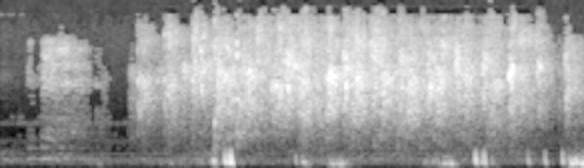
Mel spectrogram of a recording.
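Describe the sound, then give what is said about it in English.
An audience of parents breaks into applause, starting softly and swelling into steady, dense clapping that holds for several seconds, with a few scattered cheers mixed in. “I'm glad you parents are clapping because now I'm coming for you.”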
